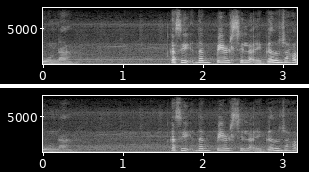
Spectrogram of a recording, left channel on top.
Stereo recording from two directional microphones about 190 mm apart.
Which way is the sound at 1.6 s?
30° left (ahead or behind).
